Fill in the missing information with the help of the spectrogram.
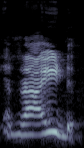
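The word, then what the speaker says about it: ride: आई है ना राइड यहां पर हमने ई को नहीं बोला है ना तो यहां पर ई जो है वह म्यूट है।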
